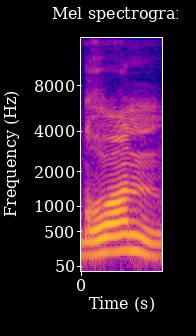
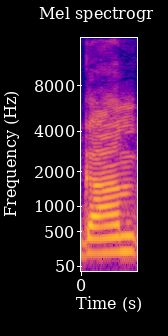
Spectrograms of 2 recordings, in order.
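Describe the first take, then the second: First: The vowel is dark and rounded, like 'o'. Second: The vowel is open and light, like 'a'. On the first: The speaker calls it right. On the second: The speaker calls it wrong.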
